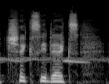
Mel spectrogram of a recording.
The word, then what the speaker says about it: Chixie Dicks: Yes, that is the correct pronunciation, the Chixie Dicks, and their cover of Bandada's Like a Virgin.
